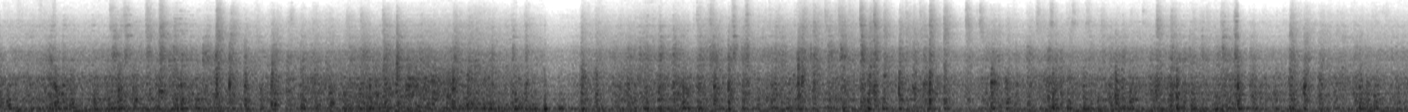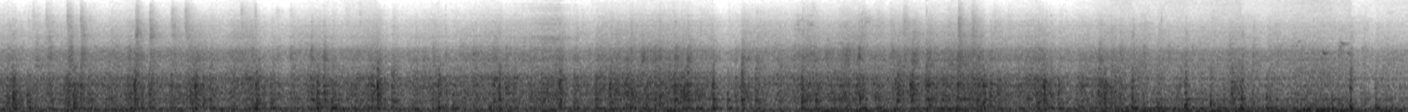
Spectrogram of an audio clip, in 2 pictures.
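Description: Passenger train running along the track, its wheels clattering over rail joints with many sharp clicks over a continuous rumble.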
